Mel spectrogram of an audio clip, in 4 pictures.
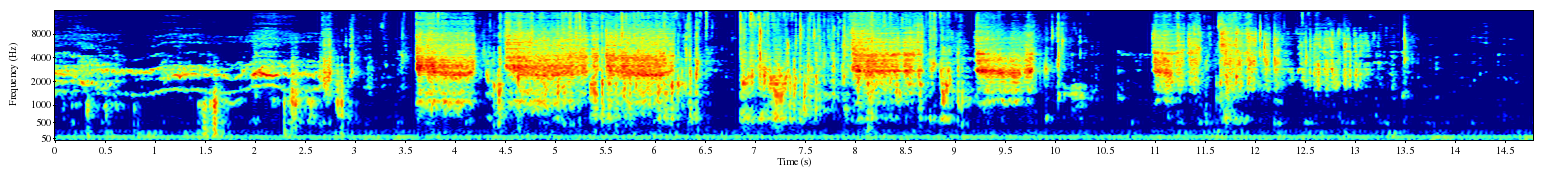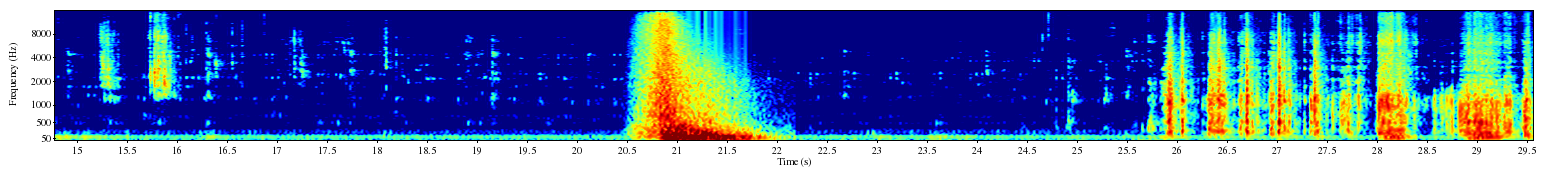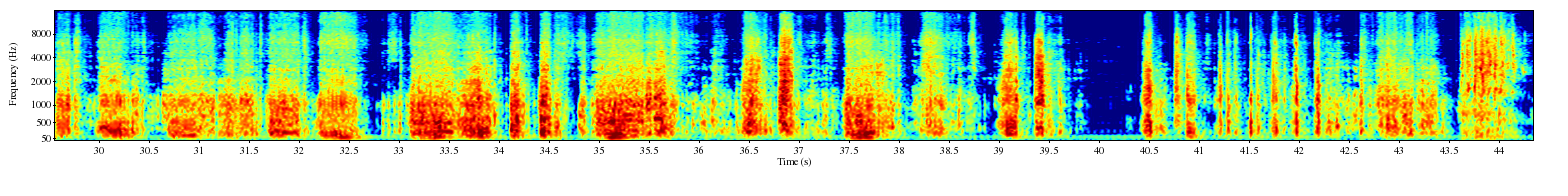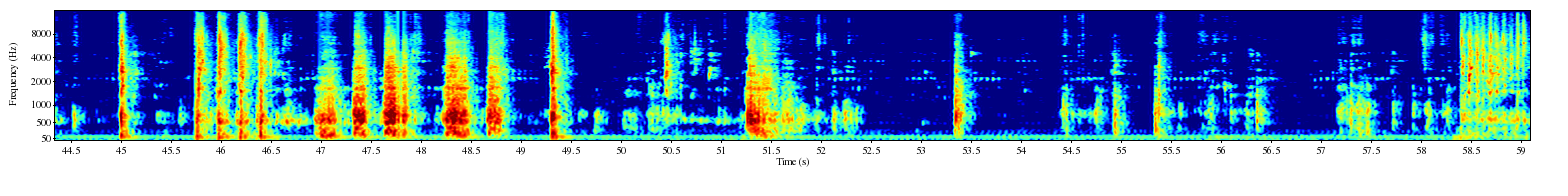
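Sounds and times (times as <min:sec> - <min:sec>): rubbery squeaks and squelches: 0:00.0 - 0:06.2, 0:25.8 - 0:39.8, 0:40.4 - 0:44.2, 0:45.7 - 0:49.4, 0:50.1 - 0:52.4.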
